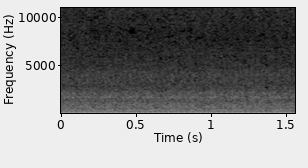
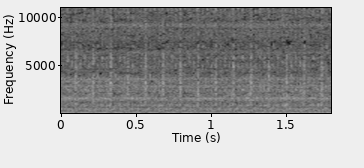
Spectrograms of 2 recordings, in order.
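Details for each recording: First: Fiat Palio Fire 1.0 8v after replacing the burnt exhaust manifold gasket: smooth, even idle with a steady low hum and no ticking; noise gone, engine runs healthy. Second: Fiat Palio Fire 1.0 8v idling: sharp fast ticking over a hissy idle that sounds like engine knock; soapy-water test confirms a leak from a burnt exhaust manifold gasket.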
